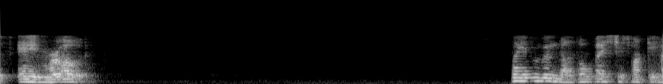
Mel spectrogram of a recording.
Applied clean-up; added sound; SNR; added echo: neural mask model DeepFilterNet 3.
